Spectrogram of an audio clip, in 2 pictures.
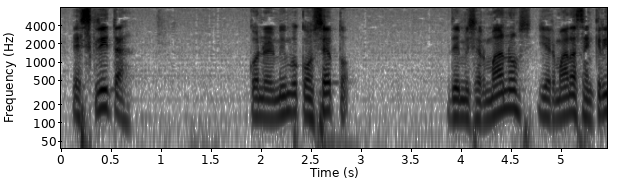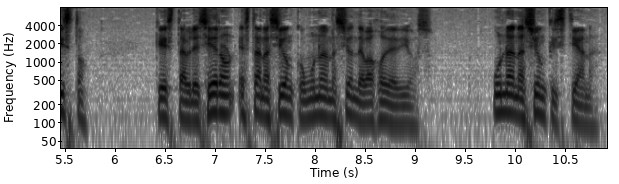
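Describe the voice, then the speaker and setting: A man's voice: mid-range voice, a little mellow, no room sound. A man preaching on the radio as a pastor and host, fervent and calling listeners brother.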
